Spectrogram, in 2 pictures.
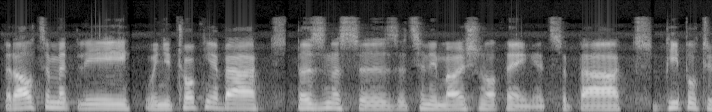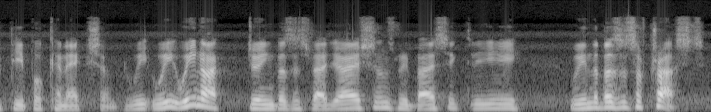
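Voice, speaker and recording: A man with a South African accent, a company founder chatting as a podcast guest in a warm, joking way. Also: medium pitch, brisk, low-quality recording. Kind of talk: casual interview chat.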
